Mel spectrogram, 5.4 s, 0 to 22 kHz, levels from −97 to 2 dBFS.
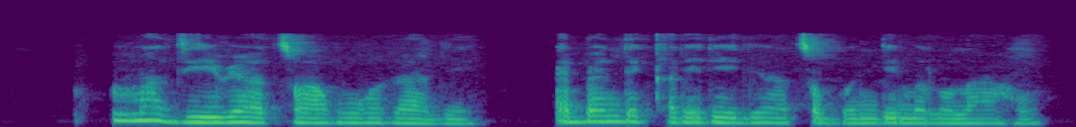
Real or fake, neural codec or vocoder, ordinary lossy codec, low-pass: real; none; none; 7.2 kHz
